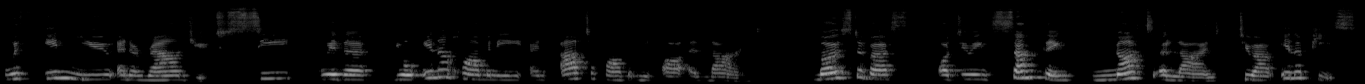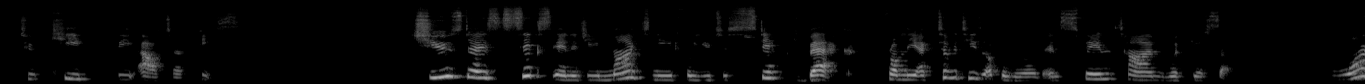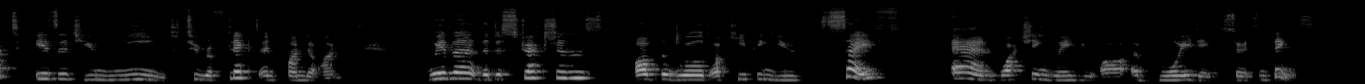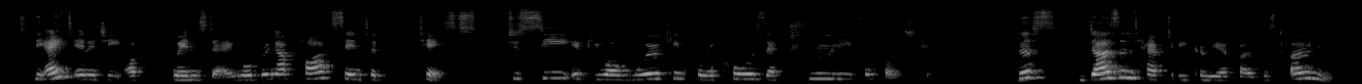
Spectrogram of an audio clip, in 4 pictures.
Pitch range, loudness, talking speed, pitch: 205-340 Hz, -37 LUFS, 125 wpm, 250 Hz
